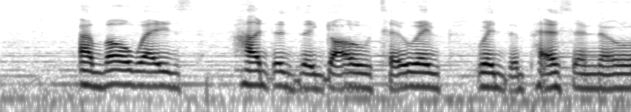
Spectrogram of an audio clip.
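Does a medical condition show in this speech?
Yes: cerebral palsy; predicted never to talk.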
